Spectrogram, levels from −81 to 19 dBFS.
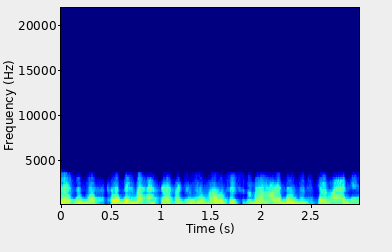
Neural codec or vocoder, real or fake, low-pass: codec, 16 kHz, 0.5 kbps, FreqCodec, smaller model; fake; 3.6 kHz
